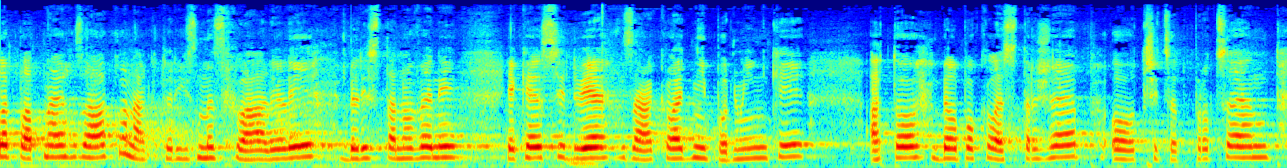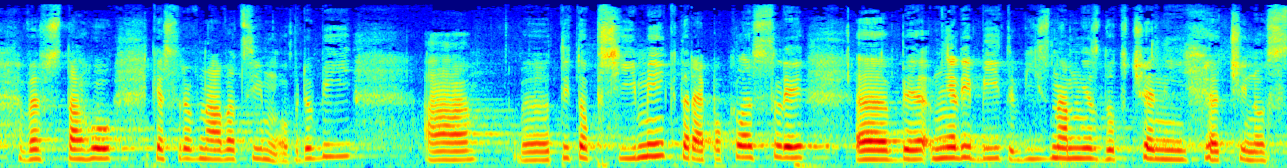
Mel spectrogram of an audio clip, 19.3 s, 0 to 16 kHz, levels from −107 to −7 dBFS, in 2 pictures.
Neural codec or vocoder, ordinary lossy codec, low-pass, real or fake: none; MP3, 64 kbps; 14.4 kHz; real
